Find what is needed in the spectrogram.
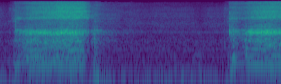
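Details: Loud, rough snores on breathing in with quieter breaths out between, recorded during sleep with the SnoreLab phone app; snoring.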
